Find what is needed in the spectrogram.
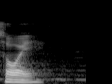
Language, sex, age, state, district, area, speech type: Assamese, male, 30-45, Assam, Dibrugarh, rural, read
